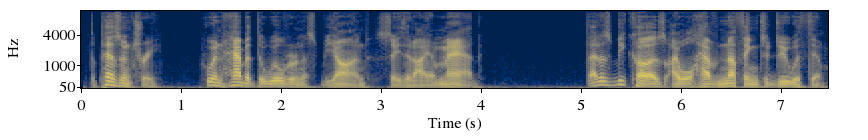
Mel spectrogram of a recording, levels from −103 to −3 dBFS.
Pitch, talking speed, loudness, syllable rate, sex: 95 Hz, 185 wpm, -24 LUFS, 5.7 syllables/s, male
